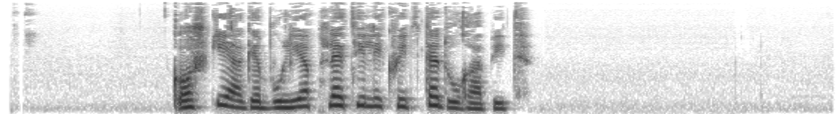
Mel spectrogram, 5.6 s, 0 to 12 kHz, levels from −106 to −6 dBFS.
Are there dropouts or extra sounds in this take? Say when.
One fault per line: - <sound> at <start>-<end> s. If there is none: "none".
none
